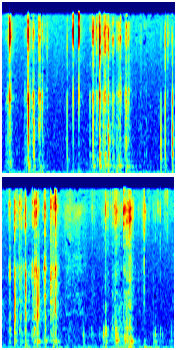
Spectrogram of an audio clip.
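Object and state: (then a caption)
Bar of soap tapped with fingernails. Fingernails tap rapidly on the surface of a solid red bar of soap held in one hand. The result is a quick, irregular stream of short, dry clicks with bright ticking edges over a soft, low body, each dying away almost instantly.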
